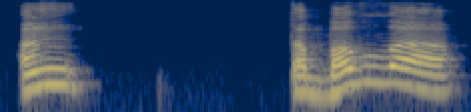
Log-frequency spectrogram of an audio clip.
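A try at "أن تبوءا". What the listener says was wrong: انت بوا لمبا کر دیں ذرا اس کو. تبوا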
